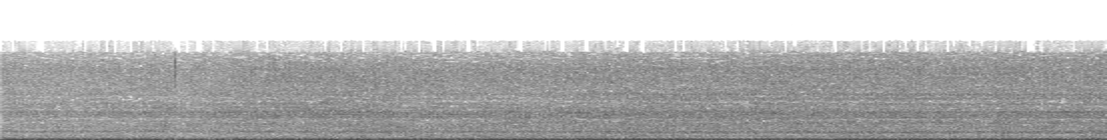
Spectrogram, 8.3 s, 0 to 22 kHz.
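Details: BMW E36 325i rough idle: wavering, uneven lumpy beat about three times a second; MAF and throttle position sensor replaced and idle valve cleaned without success; fixed by replacing the lambda (oxygen) sensor.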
